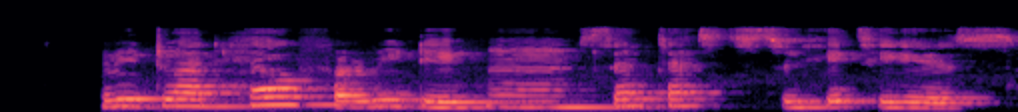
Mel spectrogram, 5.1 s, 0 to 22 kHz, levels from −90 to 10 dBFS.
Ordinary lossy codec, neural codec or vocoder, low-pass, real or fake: none; none; none; real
